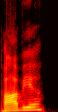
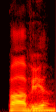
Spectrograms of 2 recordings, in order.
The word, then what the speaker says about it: Pavia: Pavia. Pavia.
